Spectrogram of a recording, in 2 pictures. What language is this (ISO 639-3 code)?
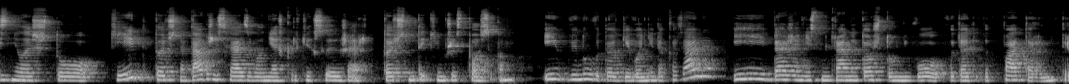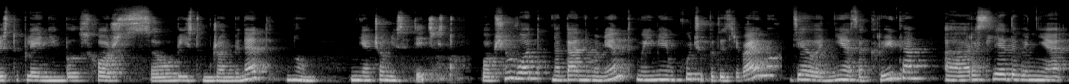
rus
